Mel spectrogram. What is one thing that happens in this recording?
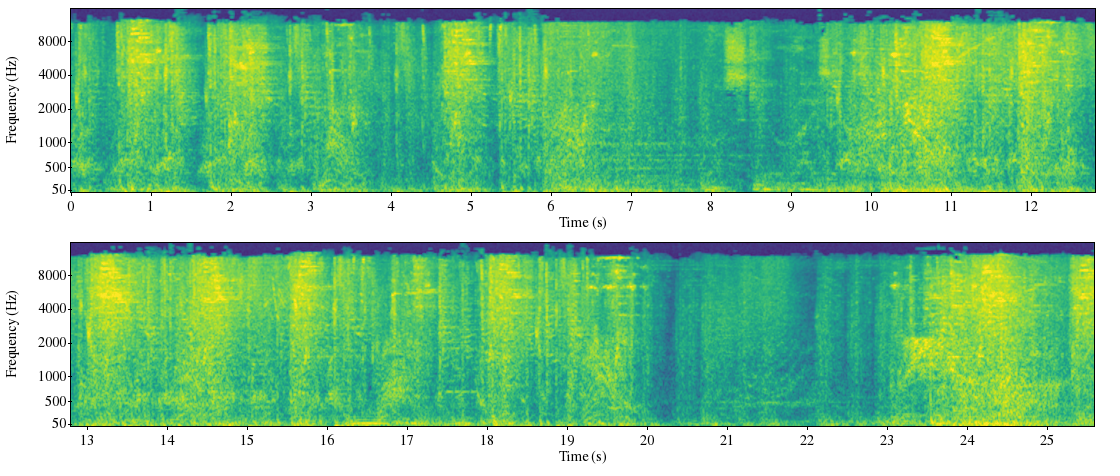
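Game weapons fire and blast in rapid bursts.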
